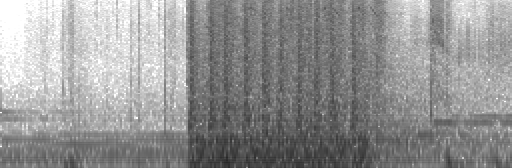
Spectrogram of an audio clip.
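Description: Rapid automatic gunfire in the survival game Rust, a dense sustained burst of shots after a few scattered earlier pops, loud and close, then tapering off.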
